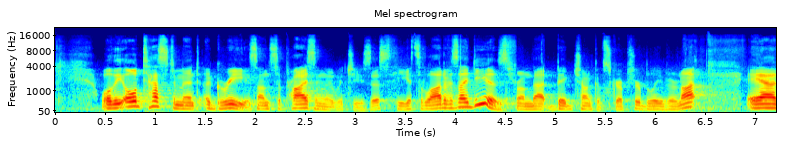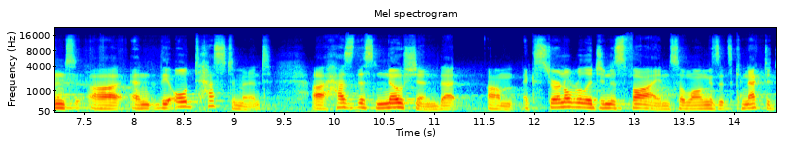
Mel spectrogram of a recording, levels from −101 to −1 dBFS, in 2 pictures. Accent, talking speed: American, 190 wpm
